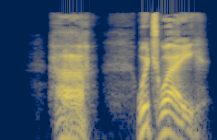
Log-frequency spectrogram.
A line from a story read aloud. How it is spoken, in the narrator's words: the Duke groaned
